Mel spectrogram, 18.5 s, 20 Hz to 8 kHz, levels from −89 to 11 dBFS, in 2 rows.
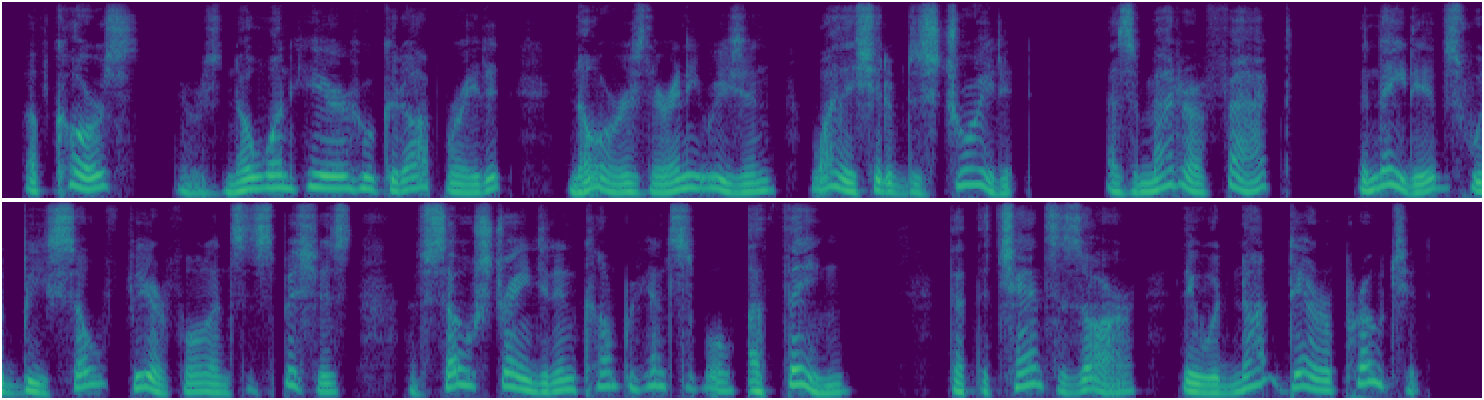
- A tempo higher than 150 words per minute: Yes, average, 170 wpm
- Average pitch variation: No, wide, 7.1 semitones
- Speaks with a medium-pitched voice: Yes, medium, 150 Hz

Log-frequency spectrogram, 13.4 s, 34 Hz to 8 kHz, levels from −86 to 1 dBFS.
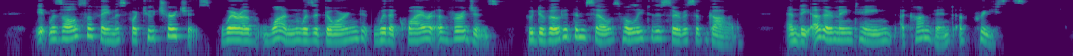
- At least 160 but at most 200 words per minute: No, average, 150 wpm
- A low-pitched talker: No, medium, 170 Hz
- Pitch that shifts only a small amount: No, average, 3.5 semitones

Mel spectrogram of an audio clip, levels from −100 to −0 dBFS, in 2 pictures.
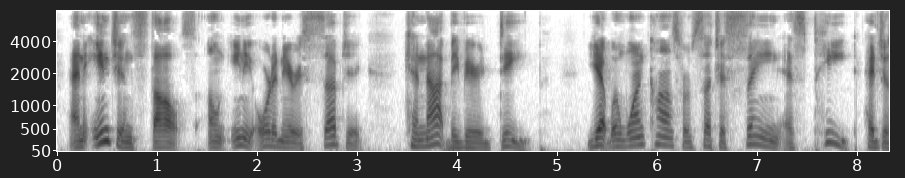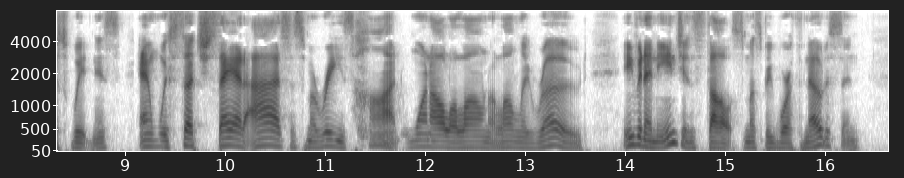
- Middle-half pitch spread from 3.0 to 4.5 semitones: No, average, 5.0 semitones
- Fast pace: No, average, 165 wpm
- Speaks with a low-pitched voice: Yes, low, 125 Hz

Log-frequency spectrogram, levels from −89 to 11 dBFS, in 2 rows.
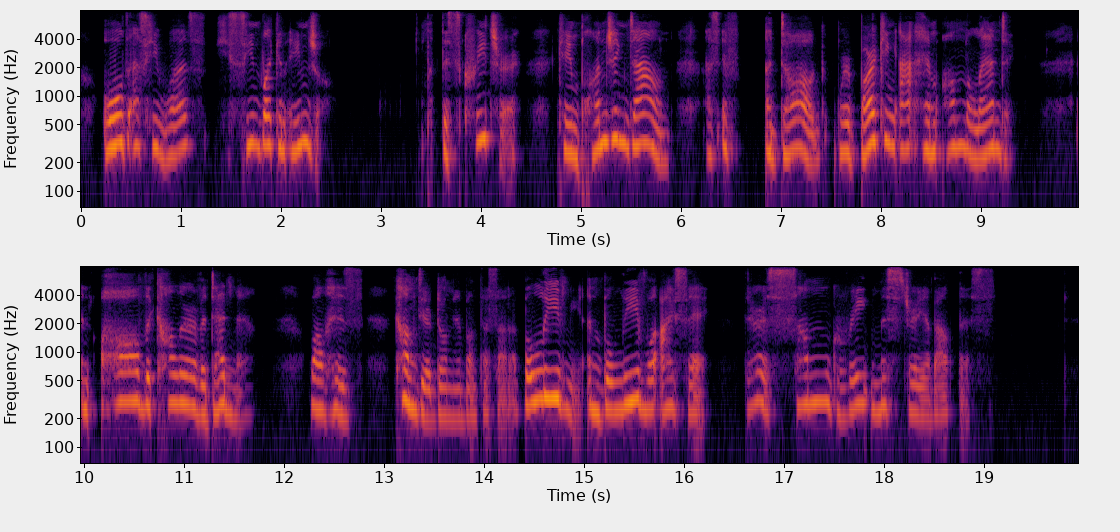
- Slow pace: No, average, 160 wpm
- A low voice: No, very high, 270 Hz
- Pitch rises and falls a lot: No, average, 3.6 semitones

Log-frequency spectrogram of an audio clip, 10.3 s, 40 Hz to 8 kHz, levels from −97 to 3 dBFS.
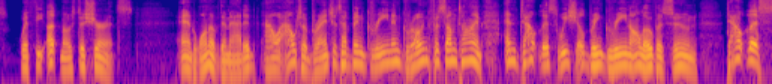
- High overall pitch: No, low, 125 Hz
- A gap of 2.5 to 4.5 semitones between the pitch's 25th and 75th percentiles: No, wide, 5.4 semitones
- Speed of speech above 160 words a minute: Yes, average, 175 wpm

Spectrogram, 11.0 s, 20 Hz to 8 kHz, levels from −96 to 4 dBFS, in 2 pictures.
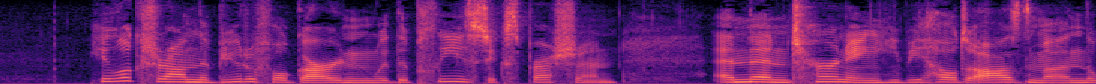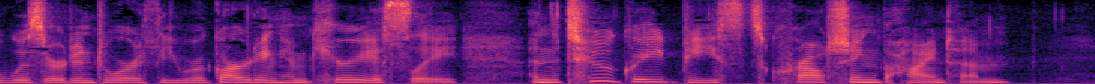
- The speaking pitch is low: No, high, 210 Hz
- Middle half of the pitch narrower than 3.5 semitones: Yes, narrow, 2.5 semitones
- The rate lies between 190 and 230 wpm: No, average, 175 wpm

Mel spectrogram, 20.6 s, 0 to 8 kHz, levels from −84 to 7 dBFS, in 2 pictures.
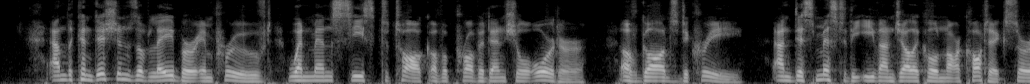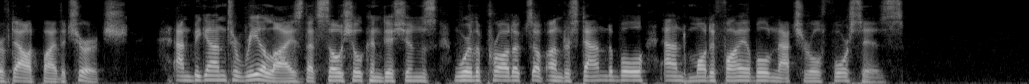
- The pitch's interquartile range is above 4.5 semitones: No, average, 3.6 semitones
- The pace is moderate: No, slow, 130 wpm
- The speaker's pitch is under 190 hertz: Yes, low, 135 Hz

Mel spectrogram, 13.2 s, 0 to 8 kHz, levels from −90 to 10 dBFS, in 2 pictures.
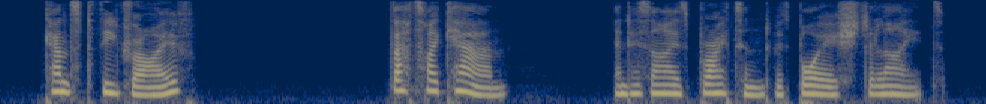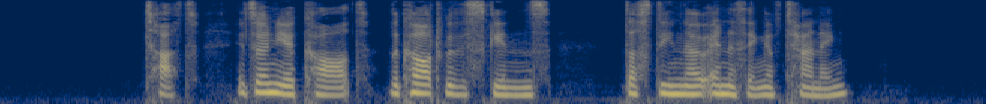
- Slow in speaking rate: Yes, slow, 130 wpm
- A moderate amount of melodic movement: Yes, average, 3.0 semitones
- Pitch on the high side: Yes, high, 200 Hz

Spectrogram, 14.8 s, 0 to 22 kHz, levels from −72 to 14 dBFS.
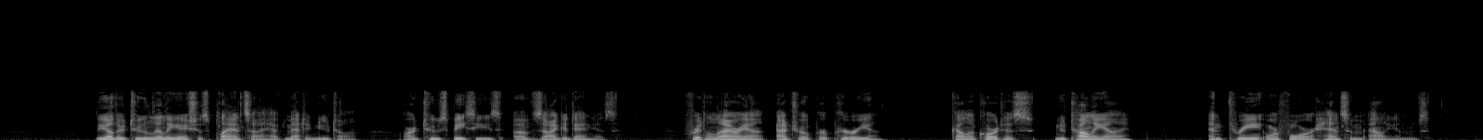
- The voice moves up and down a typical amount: Yes, average, 3.7 semitones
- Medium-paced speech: No, slow, 95 wpm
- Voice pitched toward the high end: No, very low, 85 Hz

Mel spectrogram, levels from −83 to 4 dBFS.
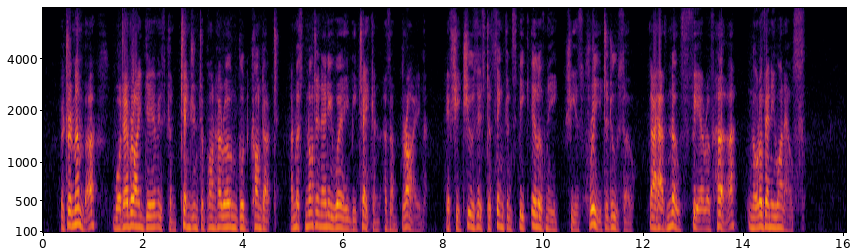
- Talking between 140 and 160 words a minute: No, average, 185 wpm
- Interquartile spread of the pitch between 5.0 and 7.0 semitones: No, average, 3.2 semitones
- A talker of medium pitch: Yes, medium, 145 Hz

